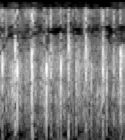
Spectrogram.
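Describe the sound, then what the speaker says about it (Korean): A television studio audience applauds, with brisk, rhythmic clapping at close range that holds steady through a brief burst. "박수 한번 드릴까요?"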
